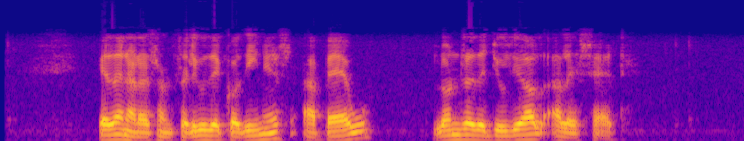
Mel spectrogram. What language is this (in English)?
Catalan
